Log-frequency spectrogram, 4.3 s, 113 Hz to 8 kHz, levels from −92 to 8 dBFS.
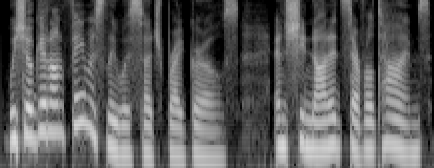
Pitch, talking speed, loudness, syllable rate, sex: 205 Hz, 195 wpm, -19 LUFS, 5.2 syllables/s, female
